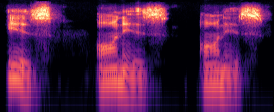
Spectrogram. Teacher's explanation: the word his is not a stressed word so the H is silent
